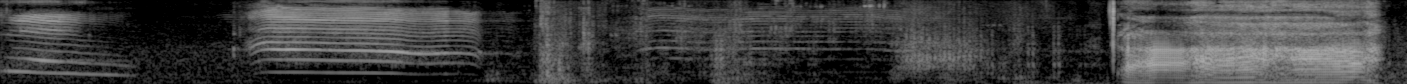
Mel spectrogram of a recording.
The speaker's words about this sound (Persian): بس دیگه، انقدر گریه نکن. خوبه که گریه نمی کنه. کی داره گریه میکنه؟ برو ببین چه خبره.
